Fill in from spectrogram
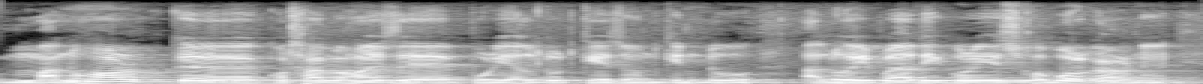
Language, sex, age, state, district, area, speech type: Assamese, male, 30-45, Assam, Chirang, urban, spontaneous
